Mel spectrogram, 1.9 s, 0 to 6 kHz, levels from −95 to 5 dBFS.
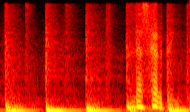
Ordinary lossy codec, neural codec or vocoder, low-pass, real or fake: none; codec, 16 kHz in and 24 kHz out, 0.9 kbps, LongCat-Audio-Codec, fine tuned four codebook decoder; 5.4 kHz; fake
